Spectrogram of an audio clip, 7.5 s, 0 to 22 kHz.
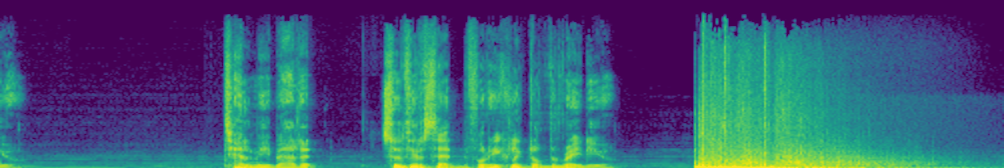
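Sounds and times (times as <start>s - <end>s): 
speech: 0.0s - 0.2s, 1.7s - 4.7s
truck bomb explosion: 5.2s - 7.3s.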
